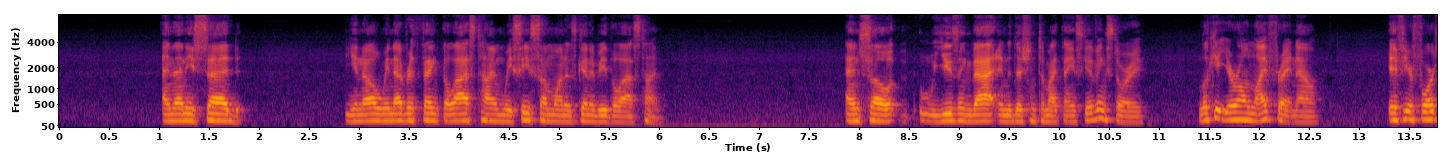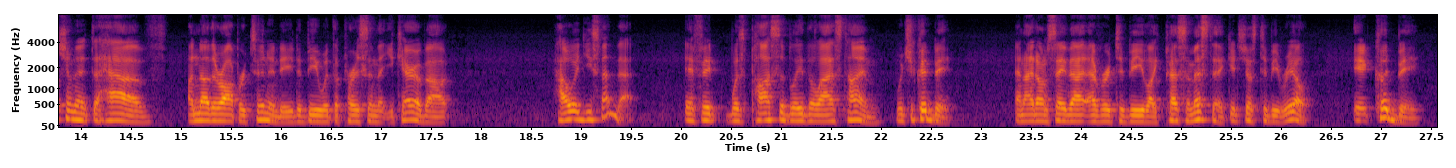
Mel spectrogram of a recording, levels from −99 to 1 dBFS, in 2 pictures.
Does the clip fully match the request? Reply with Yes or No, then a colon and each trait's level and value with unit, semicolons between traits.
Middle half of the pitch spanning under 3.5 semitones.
Yes: average, 2.8 semitones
